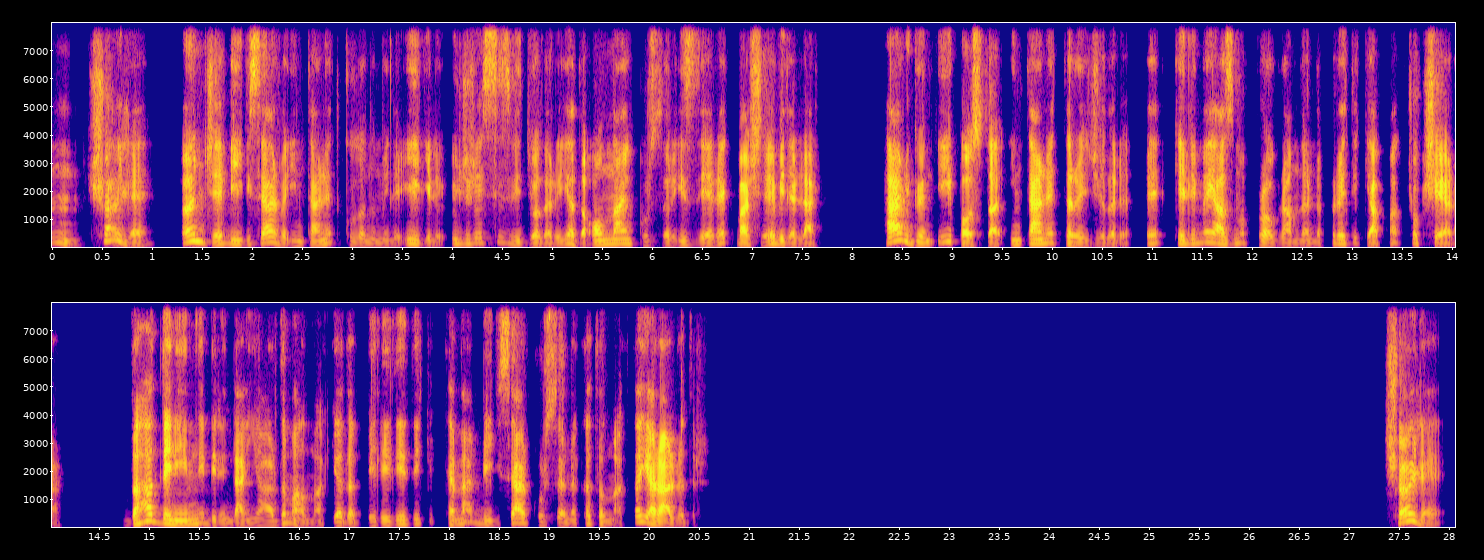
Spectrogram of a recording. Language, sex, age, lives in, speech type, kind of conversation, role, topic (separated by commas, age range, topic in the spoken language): Turkish, male, 35-39, Poland, read, expert-assistant, expert, Bilgisayar okuryazarlığı günümüz dünyasında neden gereklidir?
